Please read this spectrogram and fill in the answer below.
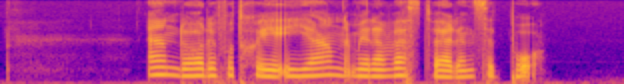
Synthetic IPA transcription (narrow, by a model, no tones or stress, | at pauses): ɛnd̪oːhaɖɛfɔt̪ːɧeːʔɪjɛnːmeːd̪anvɛst̪væːɖənsɛt̪̚ːpʰɔ̰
